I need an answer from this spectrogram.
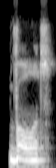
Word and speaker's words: VAWT: Is it acceptable for me to say Vought and Hort, or do I need to use it as the acronym and say HAWT or VAWT? No, you pronounce it Vought or Hort.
